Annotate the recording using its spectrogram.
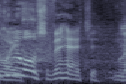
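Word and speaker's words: Vegetti: pronuncio como eu ouço, Verrete, não é? Verrete. Eu e Viela também, mas escute aqui de Pascoal qual a pronúncia argentina é Vegete.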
